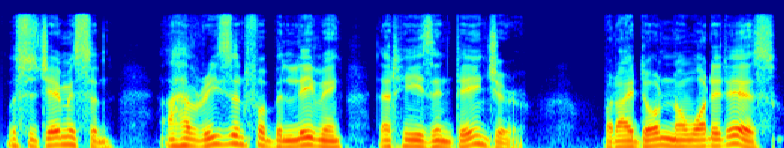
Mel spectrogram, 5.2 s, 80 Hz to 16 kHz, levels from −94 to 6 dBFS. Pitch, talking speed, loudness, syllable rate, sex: 115 Hz, 220 wpm, -17 LUFS, 6.0 syllables/s, male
